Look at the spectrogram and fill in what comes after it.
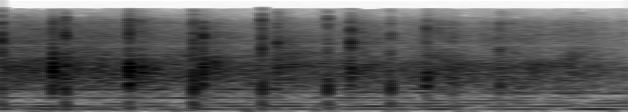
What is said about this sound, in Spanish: Si usted está aquí por primera vez, pudiera levantar la mano para ahí nosotros poderle reconocer y darle un regalo de parte de la iglesia. Acá tenemos a un caballero, bienvenido. Fuerte aplauso.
